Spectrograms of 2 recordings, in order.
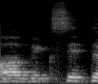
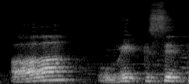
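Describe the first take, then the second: First: Said in the usual way. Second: अविकसित stretched out very slowly, each syllable clear; slow, drawn-out word. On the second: Shown as a demonstration. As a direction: spell it out slowly for the class. (अविकसित को धीरे-धीरे खींचकर बोलना)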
